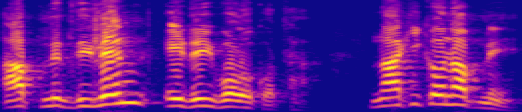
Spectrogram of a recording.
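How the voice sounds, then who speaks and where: An actor playing a smooth-talking village matchmaker type in a radio play, coaxing in a rural Bangladeshi accent. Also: male voice, high-pitched, animated, a little fast. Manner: coaxing, ingratiating. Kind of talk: Bengali radio play acting.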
